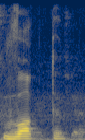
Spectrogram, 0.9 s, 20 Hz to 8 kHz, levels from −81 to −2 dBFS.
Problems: constant background noise, background conversations at intervals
